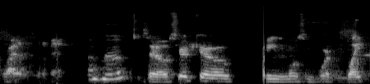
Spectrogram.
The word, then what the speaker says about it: Assyrtiko: So when you would see Assyrtiko, it's spelled, I'm looking at the bottle, Assyrtiko, and it's pronounced Assyrtiko.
